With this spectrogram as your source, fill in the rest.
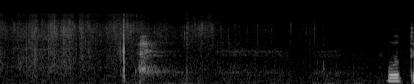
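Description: A mushroom stem snaps as it is picked.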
